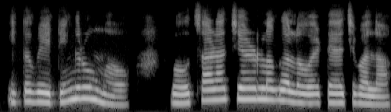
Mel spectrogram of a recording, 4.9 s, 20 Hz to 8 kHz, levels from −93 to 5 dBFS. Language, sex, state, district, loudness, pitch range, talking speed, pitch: Magahi, female, Bihar, Lakhisarai, -26 LUFS, 190-255 Hz, 160 wpm, 210 Hz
